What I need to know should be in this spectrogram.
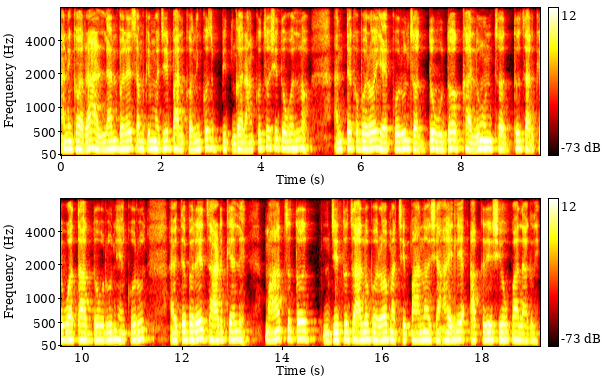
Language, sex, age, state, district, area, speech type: Goan Konkani, female, 45-60, Goa, Tiswadi, rural, spontaneous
